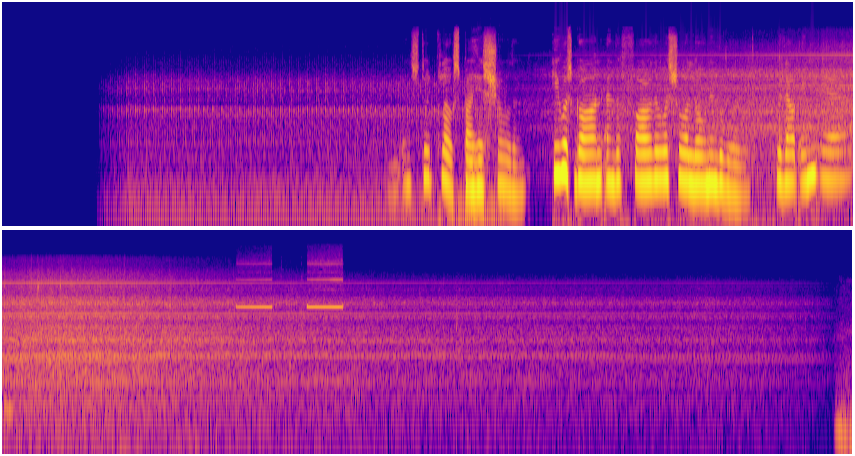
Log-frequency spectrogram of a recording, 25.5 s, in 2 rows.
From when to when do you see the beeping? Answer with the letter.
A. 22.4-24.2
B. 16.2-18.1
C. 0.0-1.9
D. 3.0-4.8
B.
